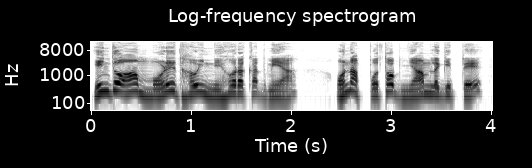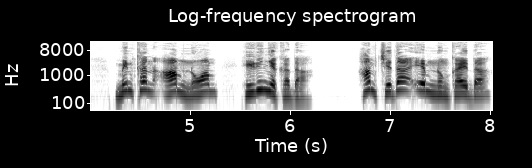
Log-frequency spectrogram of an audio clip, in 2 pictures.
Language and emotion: Santali, angry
